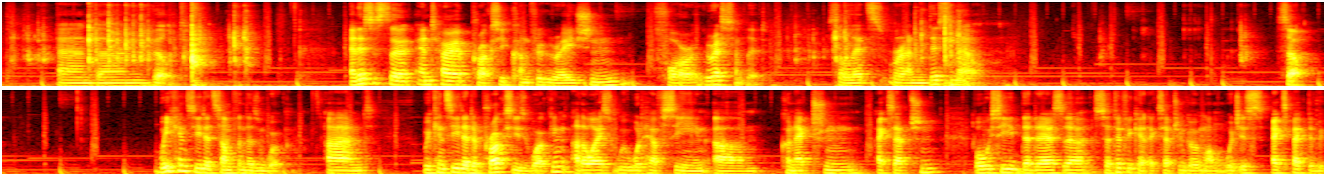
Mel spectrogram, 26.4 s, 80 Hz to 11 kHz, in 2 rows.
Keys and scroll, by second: 2.3 super+s, 9.4 ctrl+shift+r.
